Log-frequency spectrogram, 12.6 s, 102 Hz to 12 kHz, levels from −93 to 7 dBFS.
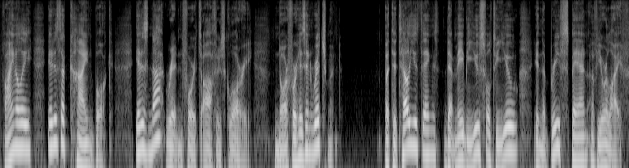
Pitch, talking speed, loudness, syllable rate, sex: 130 Hz, 170 wpm, -18 LUFS, 4.5 syllables/s, male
